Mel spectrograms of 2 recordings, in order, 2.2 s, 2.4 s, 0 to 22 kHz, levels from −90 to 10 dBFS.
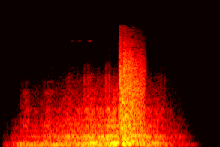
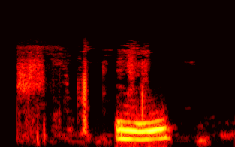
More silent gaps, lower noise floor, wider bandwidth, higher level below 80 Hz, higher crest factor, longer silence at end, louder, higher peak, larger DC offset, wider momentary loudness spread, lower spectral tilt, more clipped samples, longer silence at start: neither; about the same, -53 dBFS vs -54 dBFS; first, 8.8 kHz vs 5.6 kHz; first, -32 dBFS vs -66 dBFS; about the same, 18 dB vs 14 dB; second, 0.45 s vs 0.65 s; second, -22 LUFS vs -14 LUFS; about the same, -4 dBFS vs -4 dBFS; neither; second, 18 LU vs 26 LU; about the same, -7 dB/octave vs -8 dB/octave; neither; second, 0.15 s vs 0.85 s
